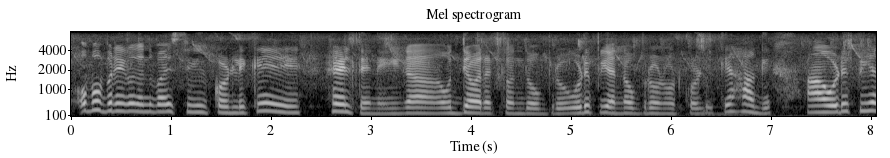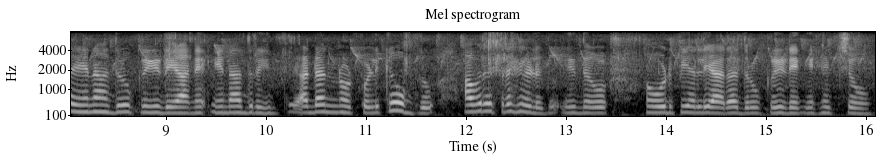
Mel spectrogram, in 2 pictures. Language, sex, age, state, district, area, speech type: Kannada, female, 30-45, Karnataka, Udupi, rural, spontaneous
